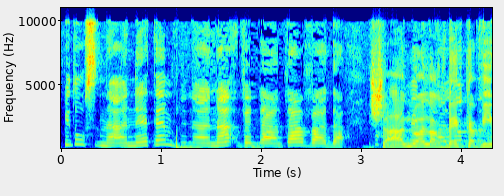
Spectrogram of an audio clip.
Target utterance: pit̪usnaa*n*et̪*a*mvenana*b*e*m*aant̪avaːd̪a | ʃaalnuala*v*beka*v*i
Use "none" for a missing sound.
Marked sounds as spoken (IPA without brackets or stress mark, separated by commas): n, e, v, n, ʁ, v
